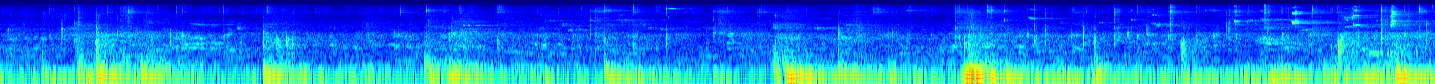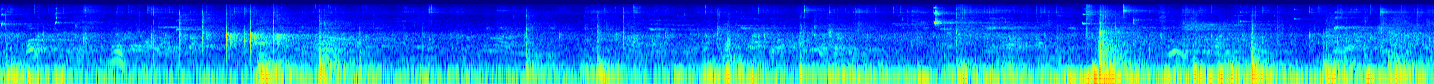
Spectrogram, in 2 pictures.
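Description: Sneakers shuffle and squeak on a wooden floor.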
